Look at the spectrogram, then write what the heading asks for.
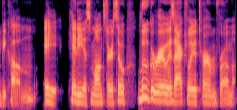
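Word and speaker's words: loup-garou: You used to pronounce this. Oh, Lugaroo.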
